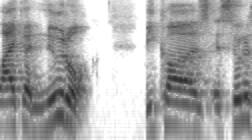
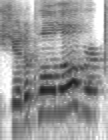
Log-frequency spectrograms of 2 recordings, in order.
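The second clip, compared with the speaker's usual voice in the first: nonchalant, indifferent brush-off tone, pitched up; 5 semitones higher than usual. Retelling what the man who broke the speaker's window said, imitating nonchalance. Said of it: "nonchalant, couldn't even care less".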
